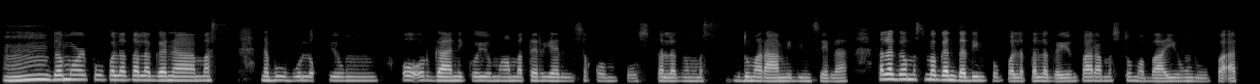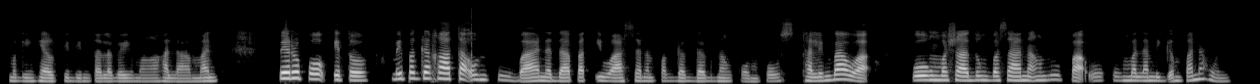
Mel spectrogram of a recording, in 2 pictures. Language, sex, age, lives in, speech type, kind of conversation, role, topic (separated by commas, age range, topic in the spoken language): Filipino, female, 30-34, Philippines, read, expert-assistant, asker, Paano nakakatulong ang mga bulate sa lupa sa pagtatanim?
